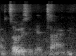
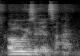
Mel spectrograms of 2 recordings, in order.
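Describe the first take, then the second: First: Whispered, much softer; under her breath. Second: Said in the usual way. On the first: Real, not acted. To her livestream viewers, whispered aside. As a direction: let it slip out as a whisper.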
